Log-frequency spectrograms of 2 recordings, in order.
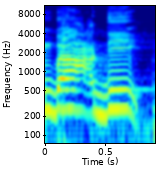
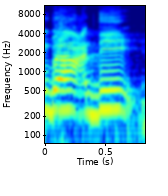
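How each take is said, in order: No difference in how they are said.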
